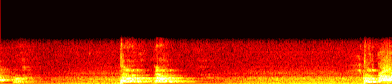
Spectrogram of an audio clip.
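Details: Speaking on command, the Rat Terrier Peanut gives two quick barks close together, then a pause and a third bark near the end; a big black dog is also in the room and a low hum runs underneath.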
